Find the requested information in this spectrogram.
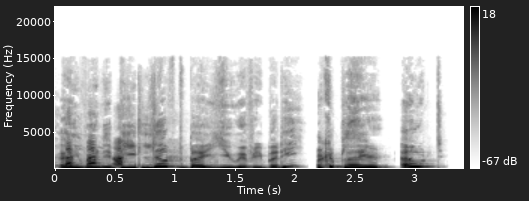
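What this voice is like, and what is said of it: Imitating Jessica Rabbit. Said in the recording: “this one sounds a lot like Jessica Rabbit ... I don't think that's even a good impression.”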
